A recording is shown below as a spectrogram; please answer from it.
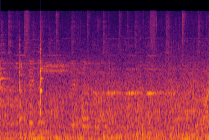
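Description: Steady hiss and low rumble of a gas burner with tomato sauce cooking in a steel pan, with a few light clicks in the first second.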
